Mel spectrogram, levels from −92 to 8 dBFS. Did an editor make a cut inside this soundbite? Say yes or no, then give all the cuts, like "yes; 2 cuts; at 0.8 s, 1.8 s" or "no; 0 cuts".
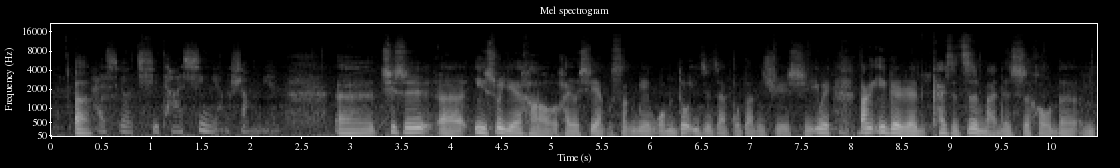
yes; 1 cut; at 5.1 s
